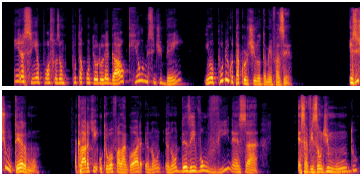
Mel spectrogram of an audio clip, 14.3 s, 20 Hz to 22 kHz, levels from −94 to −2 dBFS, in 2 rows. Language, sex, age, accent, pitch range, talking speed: Portuguese, male, 20-39, Brazilian, 125-180 Hz, 190 wpm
